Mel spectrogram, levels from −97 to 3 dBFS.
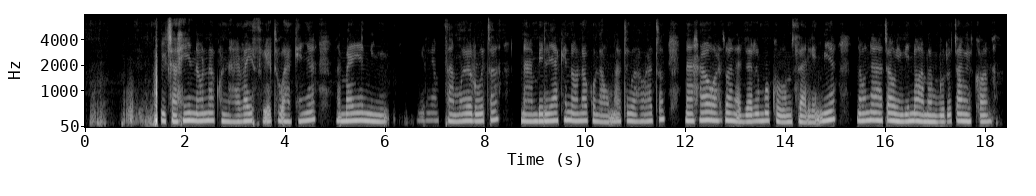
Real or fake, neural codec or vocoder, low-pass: fake; codec, 24 kHz, 6 kbps, HILCodec; 7.2 kHz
